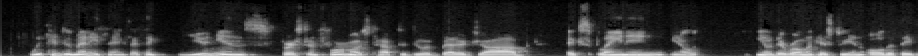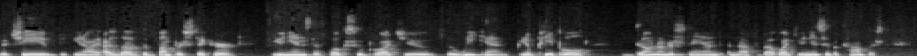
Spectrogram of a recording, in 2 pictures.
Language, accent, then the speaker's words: English; New York, United States; I grew up in New York. I went to schools in New York, and we learned some about unions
